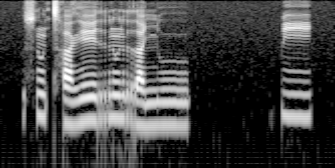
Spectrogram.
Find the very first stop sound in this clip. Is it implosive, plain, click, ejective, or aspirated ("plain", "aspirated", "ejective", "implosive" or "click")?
aspirated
